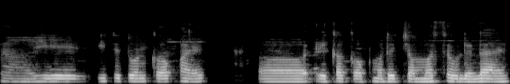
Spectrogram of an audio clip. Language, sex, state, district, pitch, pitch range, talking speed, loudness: Marathi, male, Maharashtra, Dhule, 135 Hz, 135-140 Hz, 155 wpm, -18 LUFS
